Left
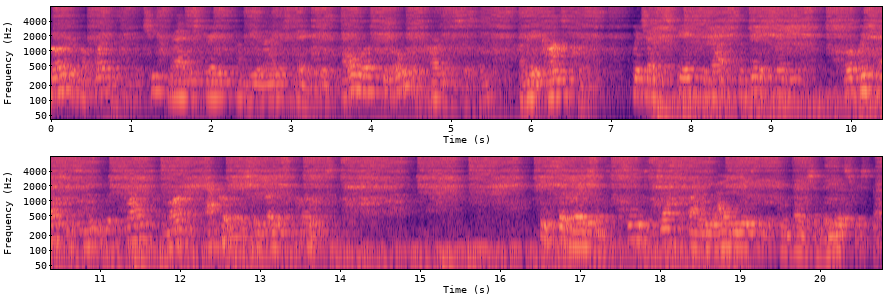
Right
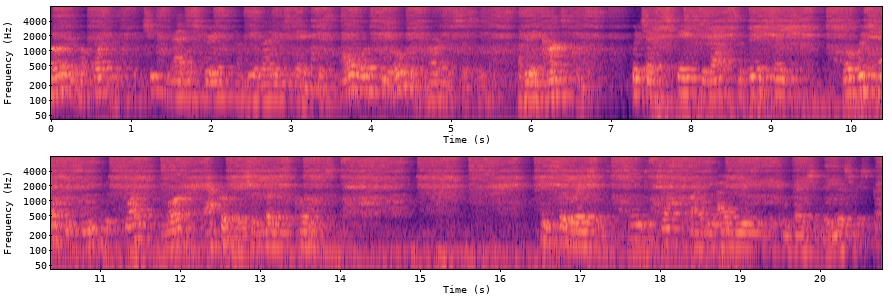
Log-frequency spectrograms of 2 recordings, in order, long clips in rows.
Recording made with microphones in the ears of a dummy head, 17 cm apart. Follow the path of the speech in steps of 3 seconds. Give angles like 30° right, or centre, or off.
50° right, 50° right, 50° right, 50° right, 30° right, 20° left, 40° left.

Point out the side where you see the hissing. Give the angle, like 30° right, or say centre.
70° right.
